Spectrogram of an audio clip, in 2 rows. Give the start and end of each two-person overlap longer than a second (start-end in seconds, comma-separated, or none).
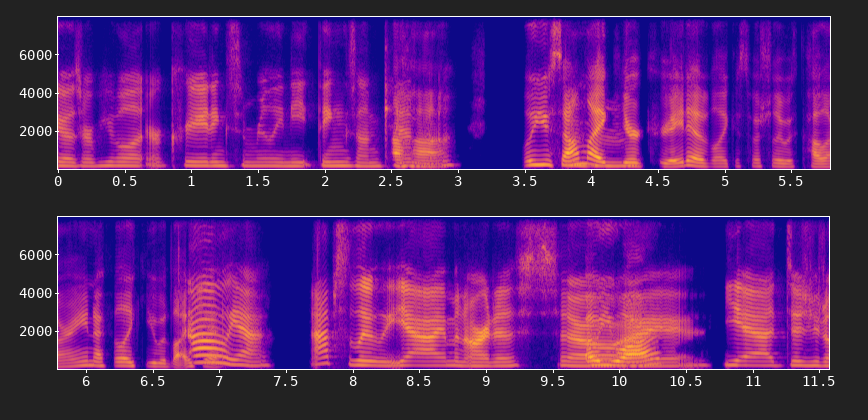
none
